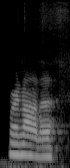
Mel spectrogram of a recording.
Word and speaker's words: Renata: I don't know if I'm going to pronounce this correctly, but like Renaud, Renata. Renata.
